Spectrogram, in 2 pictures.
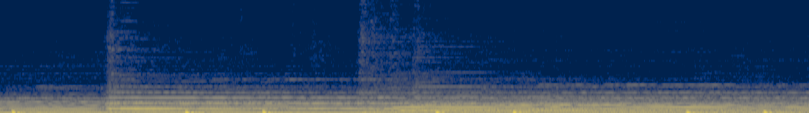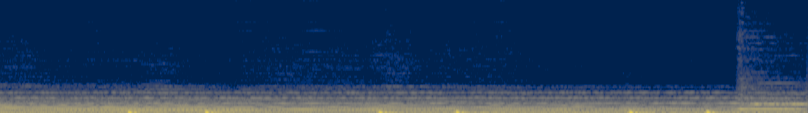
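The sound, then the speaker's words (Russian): A slow, steady heartbeat thumps in soft, muffled paired beats, repeating about every second over a sustained low drone with no voices. “Мое сердце бьется”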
